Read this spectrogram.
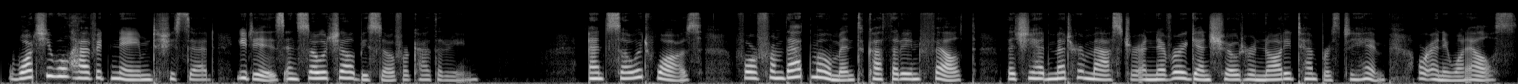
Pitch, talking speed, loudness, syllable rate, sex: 245 Hz, 180 wpm, -17 LUFS, 4.9 syllables/s, female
